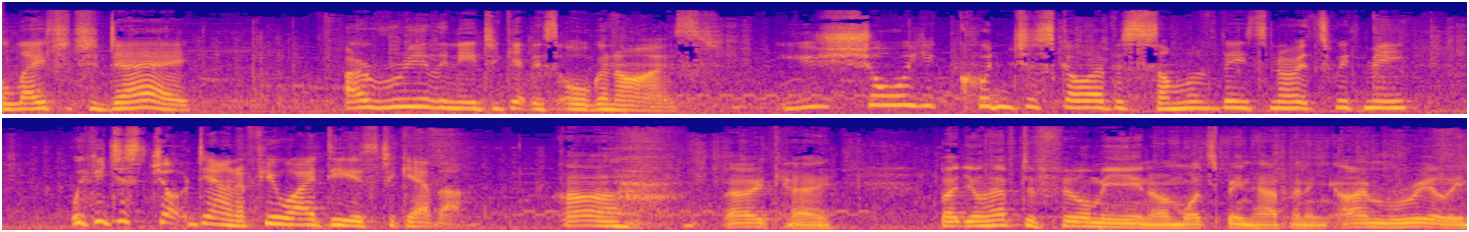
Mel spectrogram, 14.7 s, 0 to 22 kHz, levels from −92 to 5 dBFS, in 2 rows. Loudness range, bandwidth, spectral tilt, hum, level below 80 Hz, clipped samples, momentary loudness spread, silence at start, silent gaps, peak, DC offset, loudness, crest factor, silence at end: 2 LU; 16.5 kHz; -4.5 dB/octave; none; -40 dBFS; under 0.1%; 12 LU; 0 s; none; 0 dBFS; under 0.1%; -12 LUFS; 12 dB; 0 s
